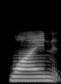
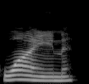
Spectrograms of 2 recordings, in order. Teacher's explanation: when people stop pronouncing the H, these two words sound the same · Term: merger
